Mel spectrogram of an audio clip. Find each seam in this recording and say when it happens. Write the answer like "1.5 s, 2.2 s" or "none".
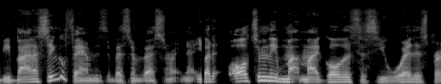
2.0 s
